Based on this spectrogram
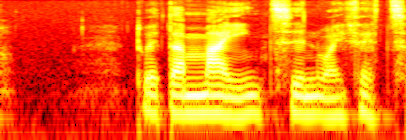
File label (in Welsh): "maint", Welsh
